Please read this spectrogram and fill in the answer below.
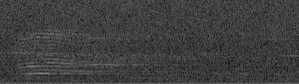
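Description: A short, faint, high-pitched cry lasting about half a second near the start, over a steady low hum.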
